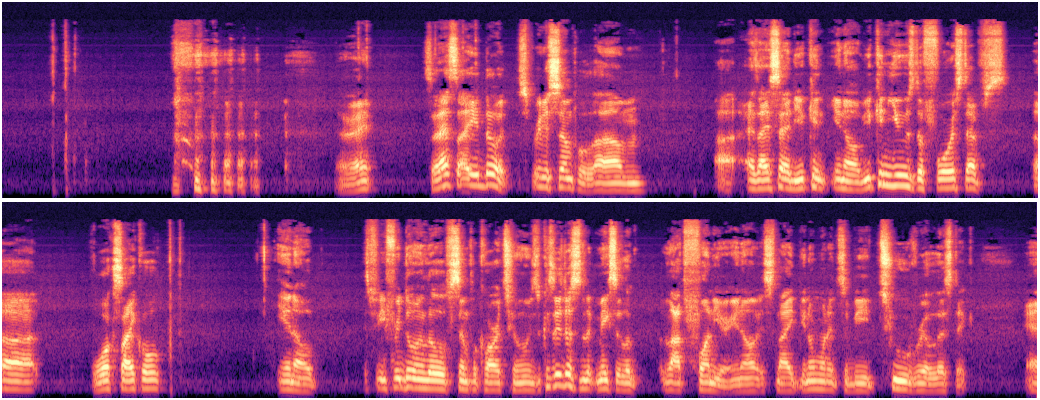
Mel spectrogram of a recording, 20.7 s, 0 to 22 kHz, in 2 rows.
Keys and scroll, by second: 0.4 super+Return, 6.6 F5, 11.9 super+Return.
